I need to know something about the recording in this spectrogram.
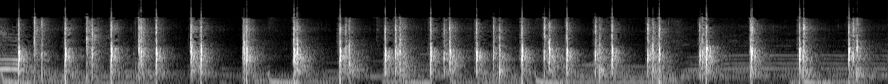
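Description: Applause of steady, sharp hand claps, roughly seven per second, loud and crisp, continuing evenly for a few seconds with no voices over it.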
